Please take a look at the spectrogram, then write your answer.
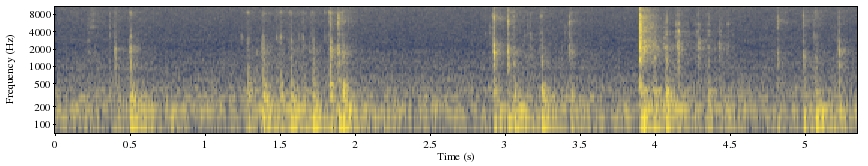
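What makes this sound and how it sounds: Slow fingertip typing on a white and grey plastic mechanical keyboard gives a loose run of clicky keystrokes, some landing in quick clusters and a few sharper, brighter clacks standing out. Each press has a short, low-weighted thock with a bright click on top, over a faint steady background hum.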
